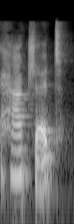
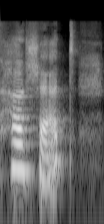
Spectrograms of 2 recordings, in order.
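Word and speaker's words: Hachette: Michelin, McMillan, sorry, um, Hashet, which I had to look up how to pronounce that by the way. I I've always called it Hatchet. Yeah, that's not right. It's Hushet Book Group and Simon and Schustster.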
